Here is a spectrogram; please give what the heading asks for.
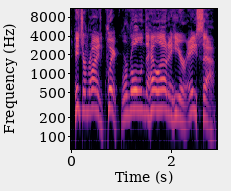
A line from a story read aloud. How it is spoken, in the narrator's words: She rolls up the ramp, not slowing down, but popping up the window to yell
